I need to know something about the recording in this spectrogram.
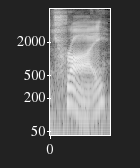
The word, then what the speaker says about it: trie: and call it a try which is short for retrieval which is pronounced strangely different but a try does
